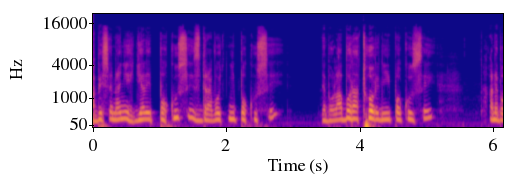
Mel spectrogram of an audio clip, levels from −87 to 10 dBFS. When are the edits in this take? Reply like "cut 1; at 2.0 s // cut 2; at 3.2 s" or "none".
none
